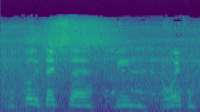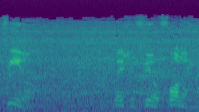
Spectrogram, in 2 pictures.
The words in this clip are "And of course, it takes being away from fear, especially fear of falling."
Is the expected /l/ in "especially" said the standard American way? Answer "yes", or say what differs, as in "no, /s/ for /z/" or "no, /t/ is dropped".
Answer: no, /l/ is dropped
